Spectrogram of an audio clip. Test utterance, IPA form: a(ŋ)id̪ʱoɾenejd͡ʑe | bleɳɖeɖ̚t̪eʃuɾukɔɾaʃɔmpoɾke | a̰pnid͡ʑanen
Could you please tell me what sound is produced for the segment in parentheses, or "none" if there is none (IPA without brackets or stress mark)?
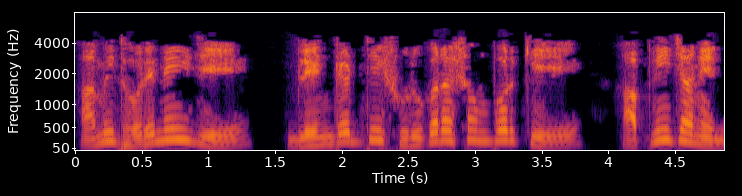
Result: m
